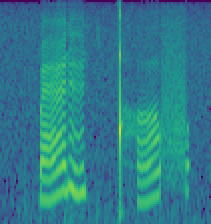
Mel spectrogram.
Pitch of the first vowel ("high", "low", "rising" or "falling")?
rising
